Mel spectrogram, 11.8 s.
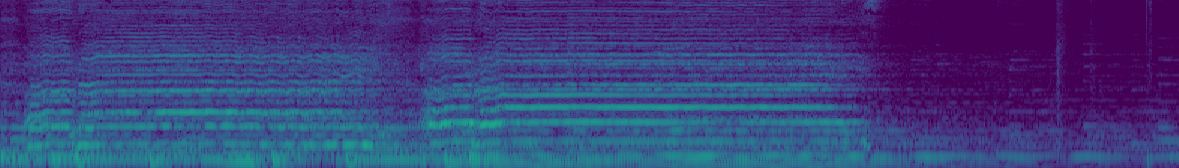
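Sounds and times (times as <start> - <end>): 
tenor singing interlude: 0.0 - 9.0.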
